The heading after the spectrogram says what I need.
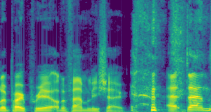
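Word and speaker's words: dah: da is how you say the long...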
